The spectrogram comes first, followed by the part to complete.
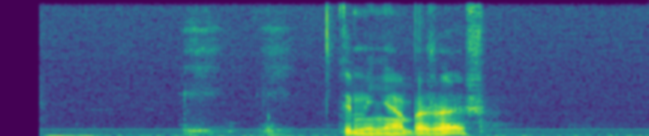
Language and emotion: Russian, positive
